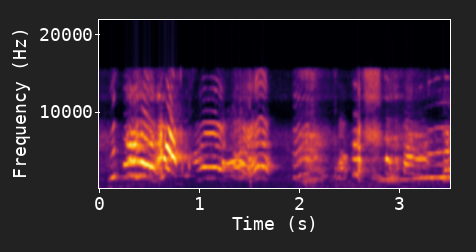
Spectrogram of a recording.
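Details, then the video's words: A pet Indian ringneck (rose-ringed) parakeet talks naturally, chattering in quick, high, squeaky bursts that mix whistled notes with raspy, speech-like syllables. "Indian ringneck parrot 🦜 natural talk"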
